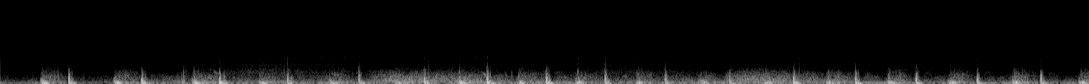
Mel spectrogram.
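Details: Steady low heart thumps at about 97 a minute with soft breathing and movement noise, recorded on oneself after light crunches: rapid heartbeat after exercise.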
